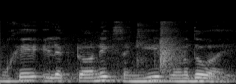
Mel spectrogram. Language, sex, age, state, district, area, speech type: Sindhi, male, 60+, Uttar Pradesh, Lucknow, urban, read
